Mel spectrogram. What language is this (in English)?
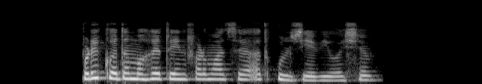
Belarusian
